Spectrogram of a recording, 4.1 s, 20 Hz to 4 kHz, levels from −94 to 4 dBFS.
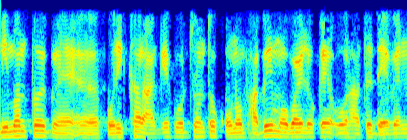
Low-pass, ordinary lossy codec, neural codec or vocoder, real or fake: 3.6 kHz; AAC, 24 kbps; none; real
